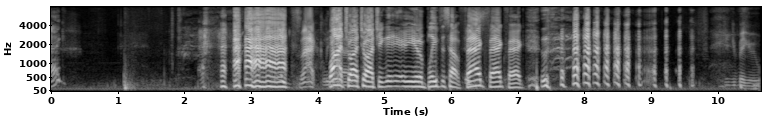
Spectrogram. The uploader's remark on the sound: We are in the car. Recorded at Thank You Miami.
